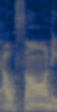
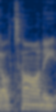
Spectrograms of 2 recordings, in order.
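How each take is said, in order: First: The middle consonant is a th sound. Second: The middle consonant is a plain t sound. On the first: The speaker calls it right. "you pronounce it Althani with a T H" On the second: The speaker calls it wrong.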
